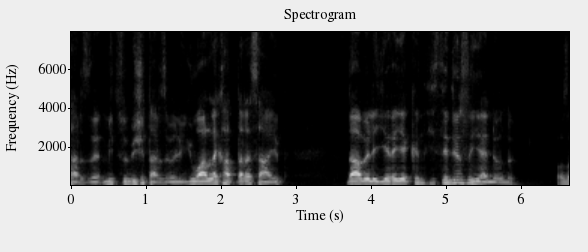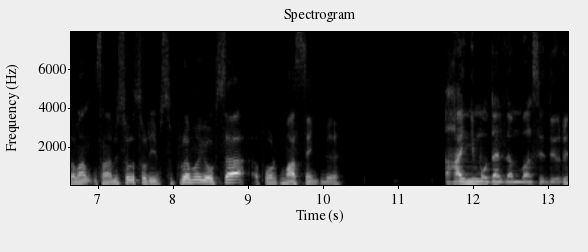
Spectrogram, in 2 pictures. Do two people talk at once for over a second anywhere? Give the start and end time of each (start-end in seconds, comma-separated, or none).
none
